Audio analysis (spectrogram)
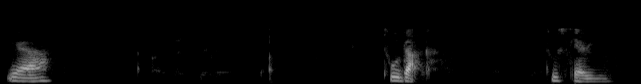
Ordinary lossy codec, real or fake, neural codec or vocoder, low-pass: MP3, 24 kbps; fake; codec, 24 kHz, 3 kbps, HILCodec; 5.4 kHz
